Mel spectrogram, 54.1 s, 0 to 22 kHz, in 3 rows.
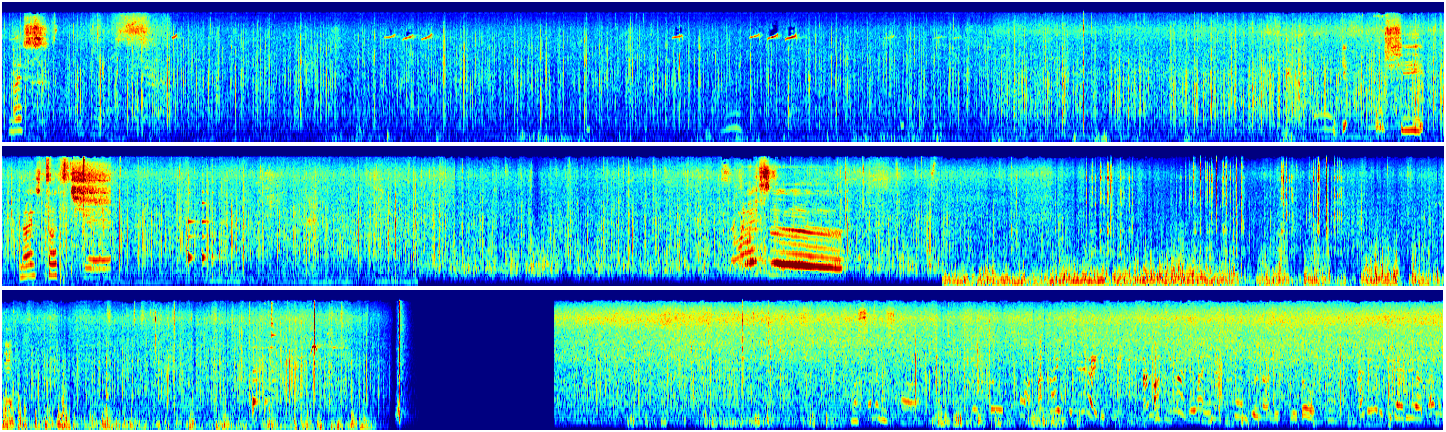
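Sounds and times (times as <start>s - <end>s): women's voices: 0.0s - 2.0s, 16.4s - 19.4s, 27.0s - 28.8s, 46.7s - 47.6s, 48.2s - 54.0s
steady rain: 0.0s - 41.0s, 43.0s - 54.0s.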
